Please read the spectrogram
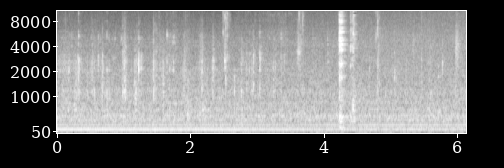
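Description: A table knife clinking on a small glass sauce dish and a china plate, with one sharper clink about four seconds in, among soft mouth clicks from chewing. A steady low hum runs underneath.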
